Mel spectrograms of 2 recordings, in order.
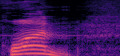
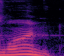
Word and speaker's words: Wan: But you said Juan. Juan. All right, go ahead. How do you say it? James Wan.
